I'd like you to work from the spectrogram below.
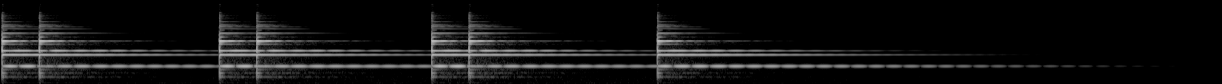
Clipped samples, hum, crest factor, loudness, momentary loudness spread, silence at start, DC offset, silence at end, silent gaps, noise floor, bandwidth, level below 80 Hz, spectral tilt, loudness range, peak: under 0.1%; none; 20 dB; -20 LUFS; 20 LU; 0 s; under 0.1%; 2.55 s; none; -82 dBFS; 18 kHz; -78 dBFS; 3.5 dB/octave; 14 LU; -4 dBFS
